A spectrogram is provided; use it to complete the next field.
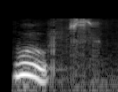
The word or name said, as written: woofs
